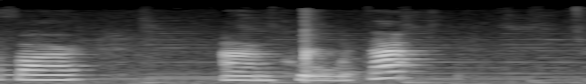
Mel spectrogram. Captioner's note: hand clap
